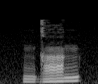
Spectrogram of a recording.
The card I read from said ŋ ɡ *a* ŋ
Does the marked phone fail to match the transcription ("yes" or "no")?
no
